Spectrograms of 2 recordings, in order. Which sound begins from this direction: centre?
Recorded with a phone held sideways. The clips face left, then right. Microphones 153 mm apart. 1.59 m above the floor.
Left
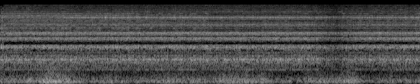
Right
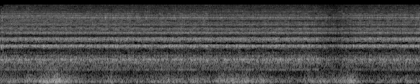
A machine running, at 0.0 s.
